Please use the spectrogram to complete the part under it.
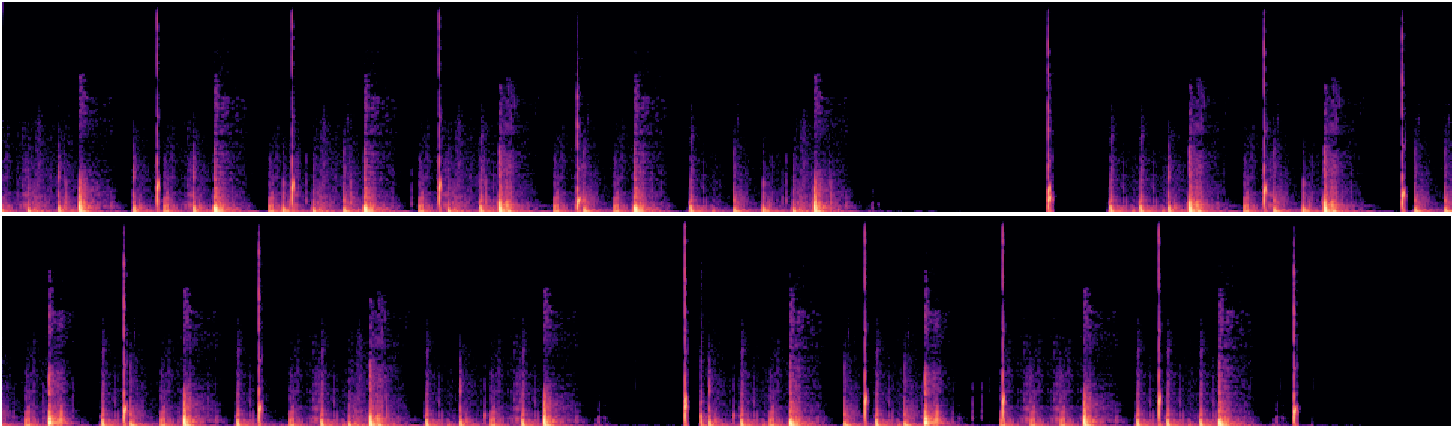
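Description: A pickaxe strikes stone blocks in quick repeated clicks.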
